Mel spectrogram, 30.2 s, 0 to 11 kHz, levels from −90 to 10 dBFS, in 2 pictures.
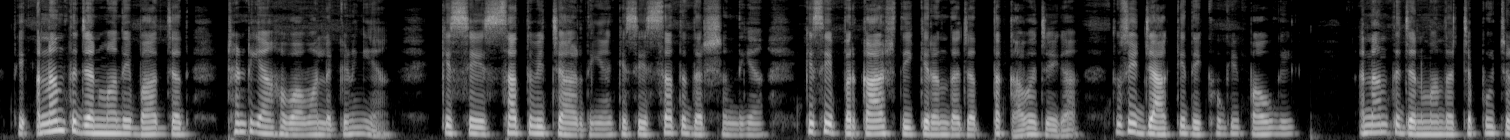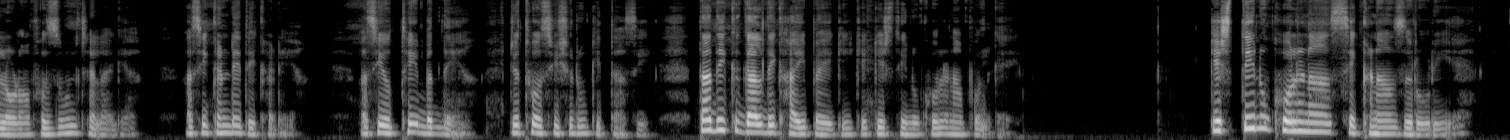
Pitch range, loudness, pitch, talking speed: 140-175 Hz, -20 LUFS, 155 Hz, 140 wpm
